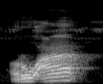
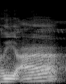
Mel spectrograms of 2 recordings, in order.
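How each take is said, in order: First: The first vowel is a 'u' sound. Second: The first vowel is an 'i' sound. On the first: "wa yajuzu dhammuha" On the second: "Dengan baca kasrahkan ra"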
